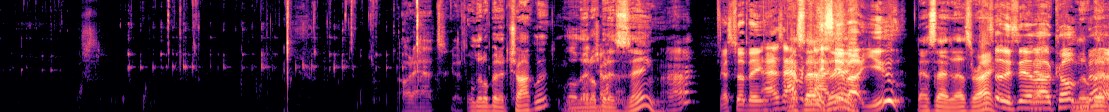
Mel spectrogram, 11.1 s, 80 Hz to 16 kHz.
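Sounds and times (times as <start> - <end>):
faint tableware clatter: 0.0 - 4.9
glasses clinking in a toast with Old Fashioned drinks: 0.0 - 5.6
speech: 4.0 - 11.0.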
